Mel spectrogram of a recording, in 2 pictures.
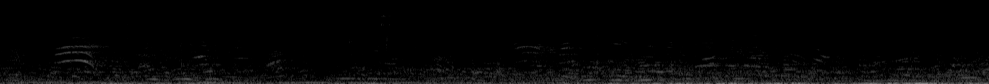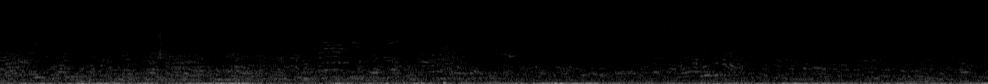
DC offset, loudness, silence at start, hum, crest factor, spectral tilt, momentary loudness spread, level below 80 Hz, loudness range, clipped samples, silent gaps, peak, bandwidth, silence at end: under 0.1%; -56 LUFS; 0 s; none; 18 dB; -6 dB/octave; 5 LU; -54 dBFS; 3 LU; under 0.1%; none; -30 dBFS; 13.5 kHz; 0 s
